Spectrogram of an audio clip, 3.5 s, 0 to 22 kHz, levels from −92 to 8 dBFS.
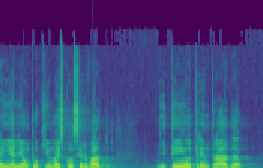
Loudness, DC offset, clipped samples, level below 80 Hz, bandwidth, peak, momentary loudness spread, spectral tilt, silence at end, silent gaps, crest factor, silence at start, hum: -14 LUFS; under 0.1%; under 0.1%; -26 dBFS; 17 kHz; 0 dBFS; 9 LU; -5 dB/octave; 0.05 s; none; 14 dB; 0 s; none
